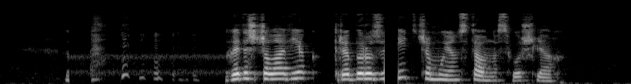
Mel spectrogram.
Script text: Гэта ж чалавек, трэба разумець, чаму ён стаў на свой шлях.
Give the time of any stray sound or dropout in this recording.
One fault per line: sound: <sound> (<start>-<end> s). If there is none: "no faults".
sound: laugh (0.9-2.0 s)
sound: dropout (3.8-4.0 s)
